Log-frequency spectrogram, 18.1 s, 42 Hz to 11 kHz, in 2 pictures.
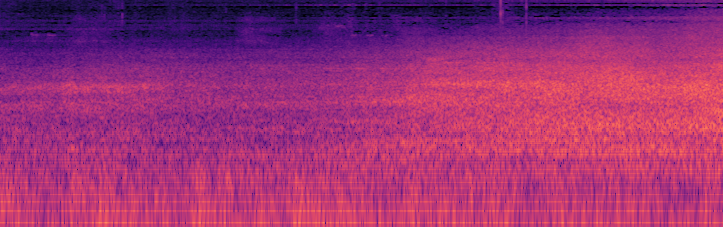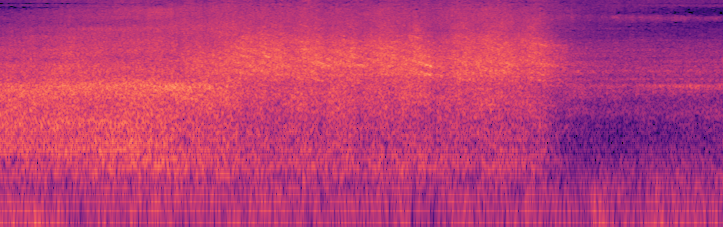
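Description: Intercity train hauled by two DB Class 101 electric locomotives approaching and passing on the track. Its noise builds over several seconds, is loudest as the locomotives and coaches go by, then drops off suddenly near the end.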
